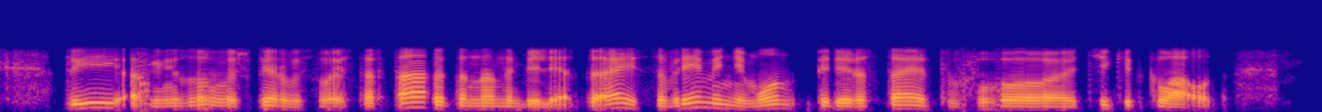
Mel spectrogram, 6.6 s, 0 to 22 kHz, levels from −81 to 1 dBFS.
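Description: iLBC codec throughout: the speech is confined to a narrow telephone band, roughly 250 Hz to 3.4 kHz, and sounds rough and synthetic, consistent with iLBC's 30 ms, 13.33 kbps mode. Lost iLBC frames follow, at 0.54 to 1.14 s, 2.07 to 2.15 s and 4.8 to 5.22 s. Each time, the decoder fills the missing frames by repeating the last pitch cycle blended with noise, giving brief buzzy, held vowel sounds. The first and last spans are scattered dropouts, the longest around a tenth of a second, and each recovers almost immediately.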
